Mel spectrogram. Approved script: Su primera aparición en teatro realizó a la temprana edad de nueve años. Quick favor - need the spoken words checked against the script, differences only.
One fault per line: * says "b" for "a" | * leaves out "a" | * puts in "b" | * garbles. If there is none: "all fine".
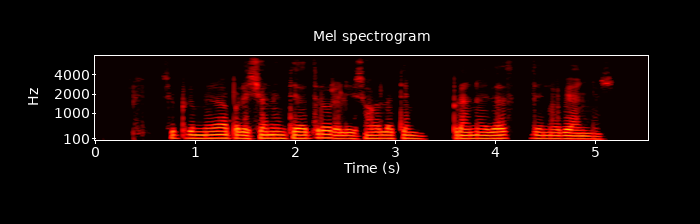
all fine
